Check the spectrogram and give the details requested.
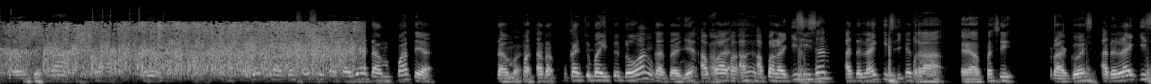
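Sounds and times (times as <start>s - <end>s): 
group applause: 0.0s - 3.7s
speech: 3.8s - 4.4s, 5.0s - 11.5s.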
